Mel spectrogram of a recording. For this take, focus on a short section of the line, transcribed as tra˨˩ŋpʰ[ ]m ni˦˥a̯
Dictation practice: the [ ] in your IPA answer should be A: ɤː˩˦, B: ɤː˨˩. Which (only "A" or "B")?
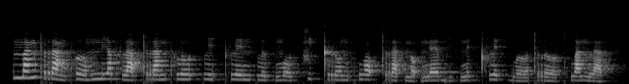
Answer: A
